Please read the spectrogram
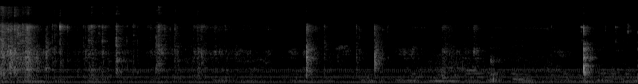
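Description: Scattered light clicks and knocks of small objects being handled, most frequent in the first second and sparser after, over a faint steady hum. A brief voice sound comes just before the end.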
